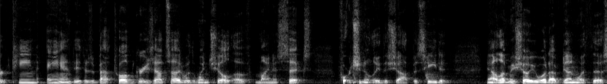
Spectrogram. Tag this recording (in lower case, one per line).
speech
